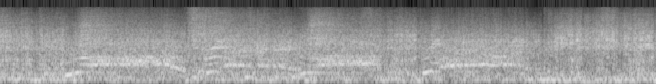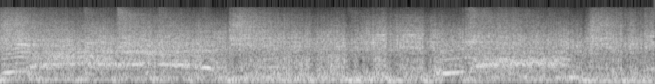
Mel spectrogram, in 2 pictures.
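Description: A live rock band playing loud and fast: drum kit and electric guitar, with a singer shouting the vocals.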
